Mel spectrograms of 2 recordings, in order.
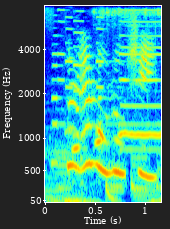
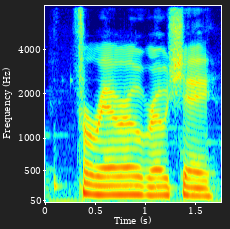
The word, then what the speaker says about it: Ferrero Rocher: The name is of Italian origin, and in Italian the CH is pronounced like K, but since it's international brand now, most people prefer the sh sound.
